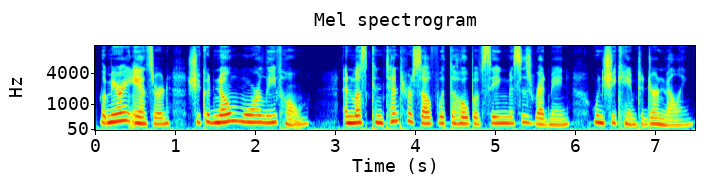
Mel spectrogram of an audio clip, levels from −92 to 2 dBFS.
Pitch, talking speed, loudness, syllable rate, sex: 220 Hz, 200 wpm, -18 LUFS, 5.2 syllables/s, female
